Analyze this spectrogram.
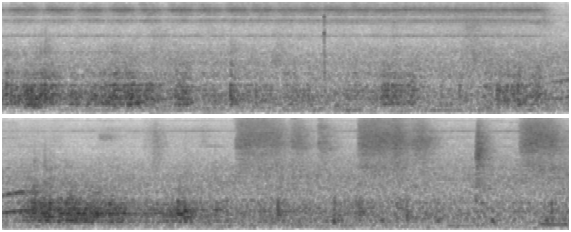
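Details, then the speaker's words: Handheld Doppler on a pregnant woman's belly during a prenatal visit where her legs are noted as swollen: rapid, rhythmic whooshing pulses, the normal sound of the unborn baby's heartbeat. "So, but we heard the baby's heartbeat, and that's what we wanted to hear."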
